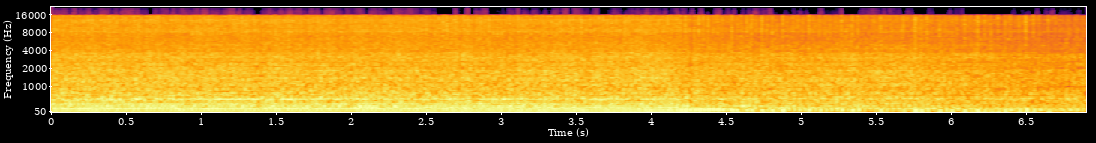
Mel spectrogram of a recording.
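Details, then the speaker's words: Tecumseh snowblower engine after a carb clean: races high and flat with no governor control, lowest it will go, then the note sags near the end; governor linkage reinstalled in the wrong carburetor hole. "try it again well definitely a Reb's High that's really the lowest it goes from that Governor's spring maybe"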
